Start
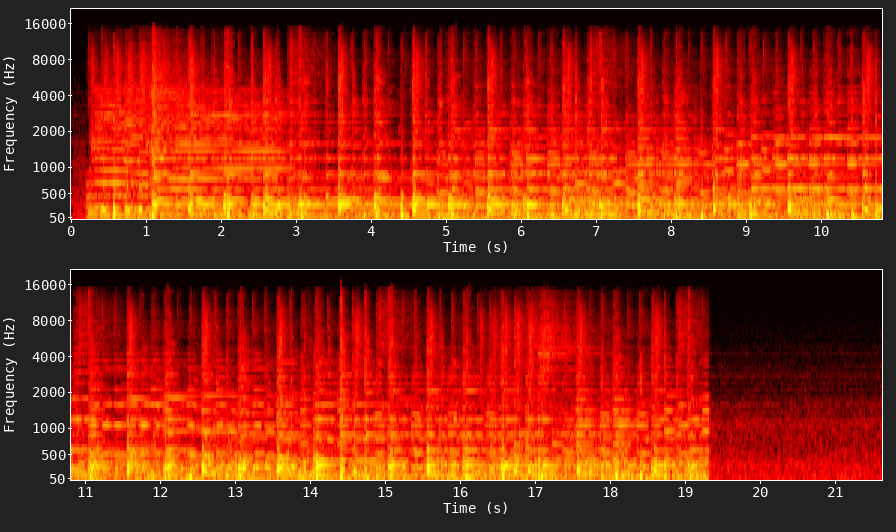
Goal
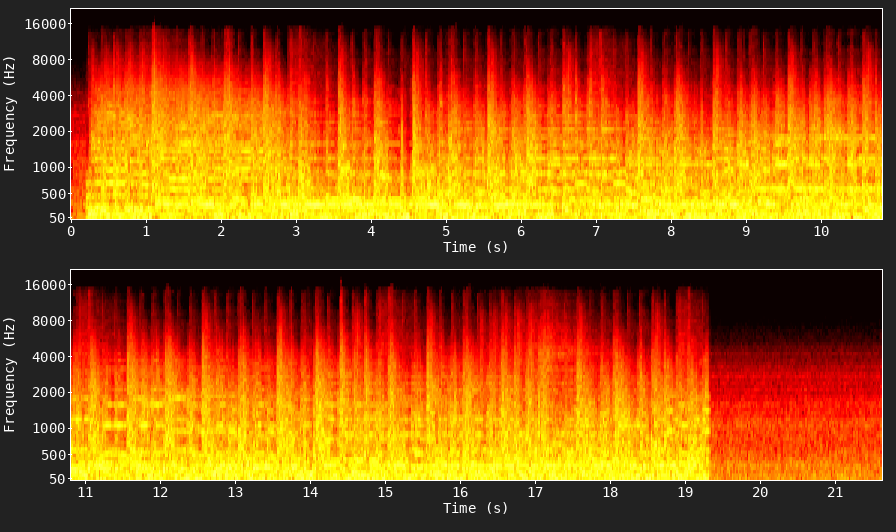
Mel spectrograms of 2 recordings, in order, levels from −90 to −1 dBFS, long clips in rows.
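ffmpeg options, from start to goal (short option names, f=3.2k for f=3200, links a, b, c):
-filter_complex "[0:a]asettb=1/sr,asplit=3[a][b][c];[a]atrim=end=6.414[d];[b]atrim=start=6.41:end=7.25,asetpts=PTS-STARTPTS,afade=t=in:d=0.004:c=qsin,afade=t=out:st=0.836:d=0.004:c=qsin,lowshelf=f=430:g=-10.5[e];[c]atrim=start=7.246[f];[d][e]acrossfade=d=0.004:c1=hsin:c2=qsin[g];[g][f]acrossfade=d=0.004:c1=qsin:c2=hsin,acrossover=split=3400[h][i];[h]aeval=exprs='0.299*sin(PI/2*8.91*val(0)/0.299)':c=same[j];[j][i]amix=inputs=2:normalize=0,volume=-2.5dB"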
